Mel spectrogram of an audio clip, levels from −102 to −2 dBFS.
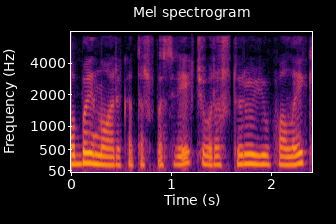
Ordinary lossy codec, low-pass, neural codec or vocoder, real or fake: AAC, 32 kbps; 7.2 kHz; codec, 16 kHz, 8 kbps, FunCodec, trained on LibriTTS, 25 frames a second; fake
